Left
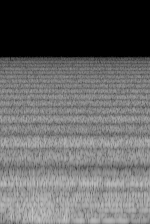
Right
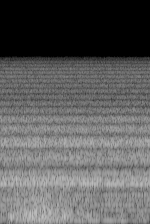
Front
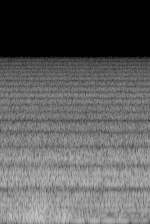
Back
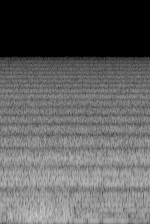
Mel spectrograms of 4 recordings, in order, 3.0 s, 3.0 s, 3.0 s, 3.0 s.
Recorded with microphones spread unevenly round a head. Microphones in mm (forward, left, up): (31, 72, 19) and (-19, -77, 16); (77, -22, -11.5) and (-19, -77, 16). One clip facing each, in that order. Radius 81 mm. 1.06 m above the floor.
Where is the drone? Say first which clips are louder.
Left 3 dB, even; 120° left.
